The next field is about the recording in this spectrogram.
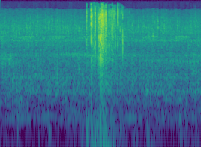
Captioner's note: branch snaps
